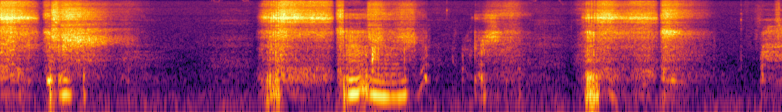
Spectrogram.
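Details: Stertorous breathing during a generalized (grand mal) tonic-clonic seizure in a woman: irregular loud snorting, gurgling breaths with pauses between them.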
